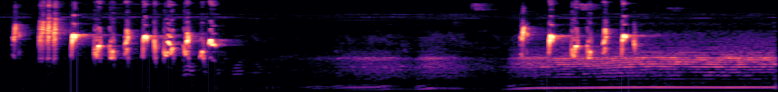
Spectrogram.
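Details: Caged Stripe-throated Bulbul used as a decoy to lure wild birds for capture, giving bursts of bright, bubbling notes in quick runs, pausing, then resuming over a steady low engine-like hum.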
